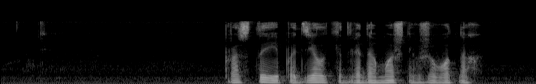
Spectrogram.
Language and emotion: Russian, neutral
